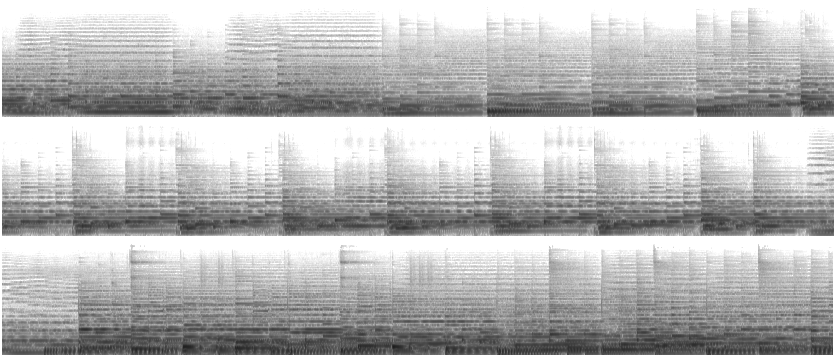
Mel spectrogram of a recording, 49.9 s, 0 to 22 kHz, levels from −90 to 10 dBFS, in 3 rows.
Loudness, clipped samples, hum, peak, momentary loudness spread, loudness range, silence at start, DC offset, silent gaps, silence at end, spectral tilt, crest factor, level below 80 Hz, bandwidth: -18 LUFS; under 0.1%; none; 0 dBFS; 12 LU; 9 LU; 0 s; under 0.1%; none; 0 s; -8.5 dB/octave; 16 dB; -30 dBFS; 12 kHz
